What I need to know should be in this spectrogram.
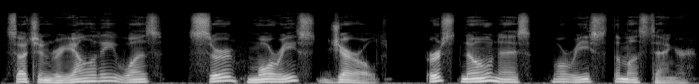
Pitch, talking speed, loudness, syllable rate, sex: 120 Hz, 105 wpm, -17 LUFS, 3.8 syllables/s, male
